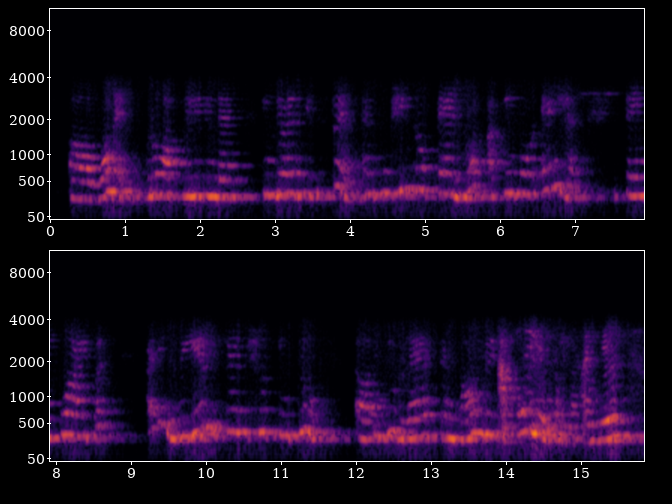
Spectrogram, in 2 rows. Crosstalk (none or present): present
